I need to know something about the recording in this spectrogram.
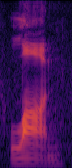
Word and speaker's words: ln: just say ln and some teachers will say lawn i i was originally in the ln camp and now over the years i just get lazy too many syllables ln so i say lawn so this is lon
